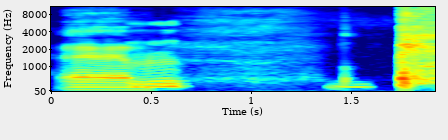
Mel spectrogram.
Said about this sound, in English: sorry, just a wee bit of, need to clear my throat there.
